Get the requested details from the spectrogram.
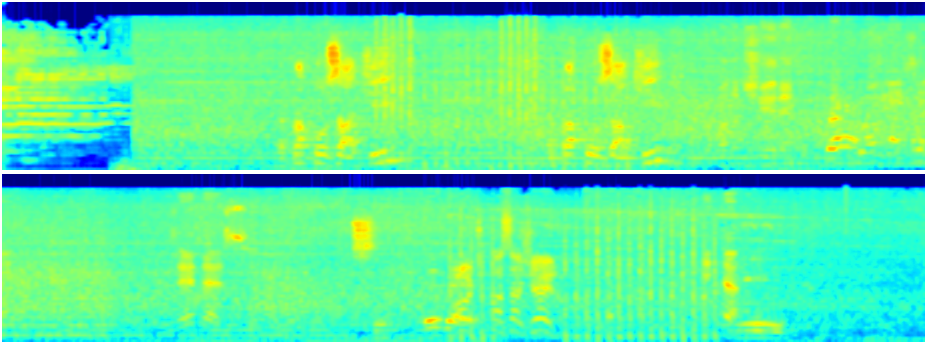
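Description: A helicopter's rotor thumps and whirs steadily.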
